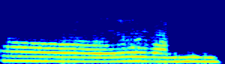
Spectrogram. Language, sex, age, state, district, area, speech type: Sanskrit, female, 30-45, Karnataka, Bangalore Urban, urban, conversation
